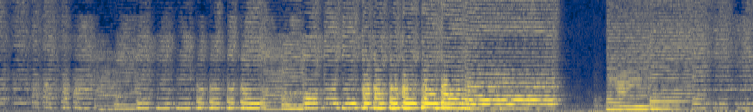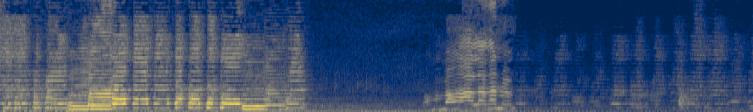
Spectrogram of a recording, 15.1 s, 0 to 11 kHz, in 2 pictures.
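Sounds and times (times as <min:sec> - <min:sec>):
musical air horn tune: 0:00.0 - 0:10.7.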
